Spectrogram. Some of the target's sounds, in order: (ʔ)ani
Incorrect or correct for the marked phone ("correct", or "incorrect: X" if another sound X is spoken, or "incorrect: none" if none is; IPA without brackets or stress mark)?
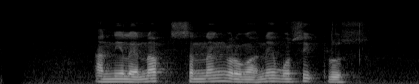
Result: correct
